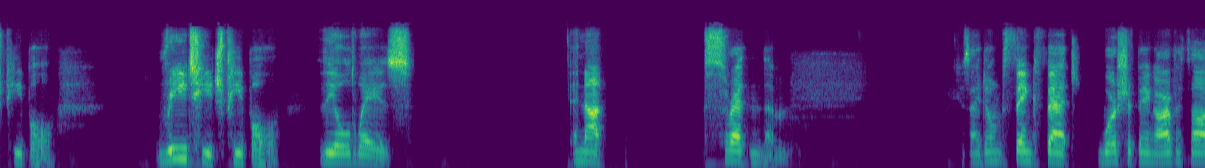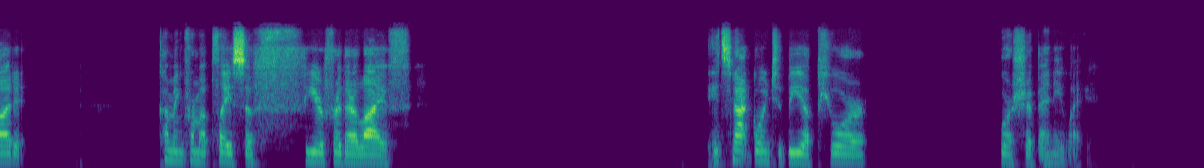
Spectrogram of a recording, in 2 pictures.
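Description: A man speaks calmly into a close microphone, heard over an online call.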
